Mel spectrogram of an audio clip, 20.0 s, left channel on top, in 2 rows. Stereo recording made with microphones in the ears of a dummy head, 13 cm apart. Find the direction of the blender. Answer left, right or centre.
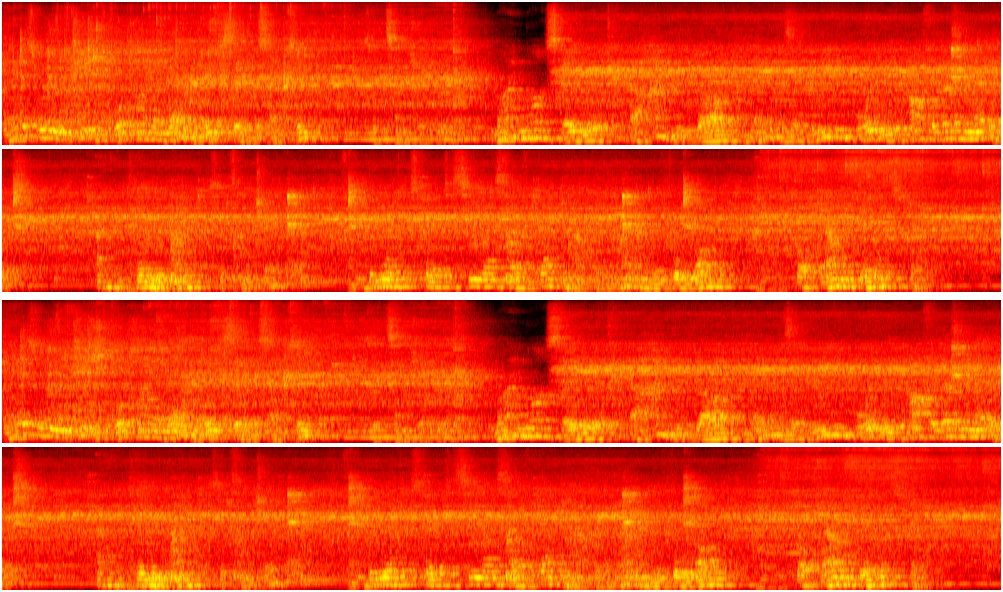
left.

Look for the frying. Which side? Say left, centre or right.
left.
